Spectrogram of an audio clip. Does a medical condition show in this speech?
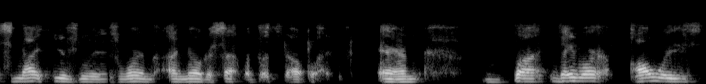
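Yes: Parkinson's; formerly voice tremor, hard to understand, lost track after 2-3 sentences, now talks at length.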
